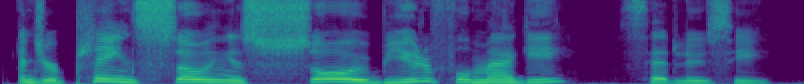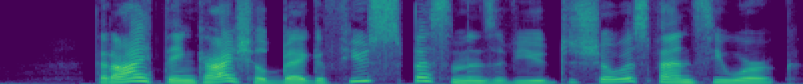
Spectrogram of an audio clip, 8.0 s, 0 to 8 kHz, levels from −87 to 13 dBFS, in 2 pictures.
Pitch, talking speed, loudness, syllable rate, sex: 220 Hz, 195 wpm, -20 LUFS, 4.8 syllables/s, female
